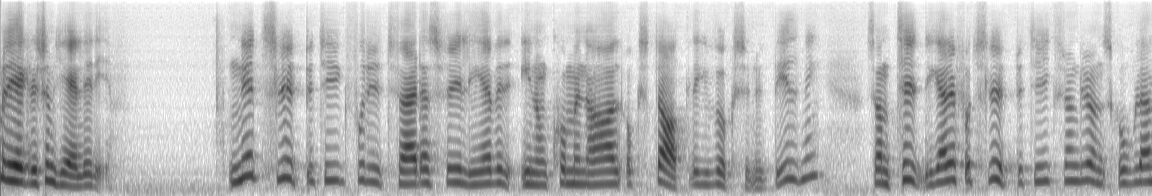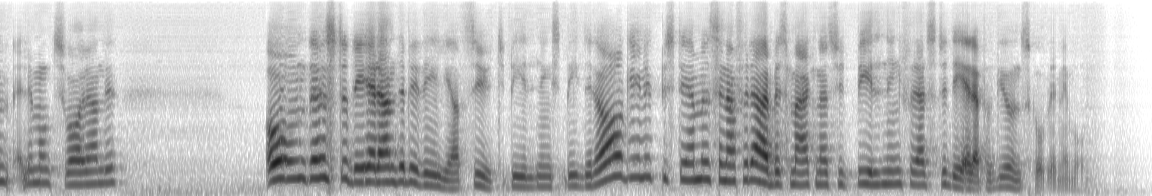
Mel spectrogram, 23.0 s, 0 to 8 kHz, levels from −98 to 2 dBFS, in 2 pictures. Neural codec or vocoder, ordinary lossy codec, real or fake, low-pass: codec, 16 kHz, about 1 kbps, DyCAST, with the encoder's durations; none; fake; none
